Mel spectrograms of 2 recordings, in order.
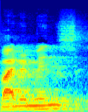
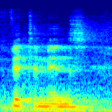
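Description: First: It is said with an American pronunciation. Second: It is said with a British pronunciation. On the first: "in the US" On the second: "in the UK"

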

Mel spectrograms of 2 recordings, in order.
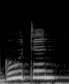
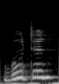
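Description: Both takes have the same delivery.

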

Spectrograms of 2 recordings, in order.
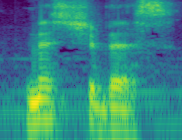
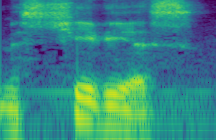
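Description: First: The word has three syllables, with no extra 'ee' before the ending. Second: The word has four syllables, with an extra 'ee' before the ending. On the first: The speaker calls it right. "So it's just mischievous" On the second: The speaker calls it wrong. "But that I's not there"

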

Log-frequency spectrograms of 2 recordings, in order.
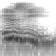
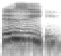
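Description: No difference in how they are said.

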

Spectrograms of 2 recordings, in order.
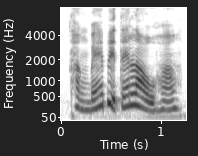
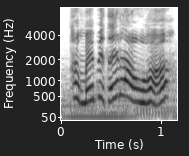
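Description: First: The line is said in a cool, controlled way. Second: The line is said in a highly emotional way. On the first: The character stays cold and strong. The speaker calls it right. "nghe có vẻ ok rồi" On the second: The character is badly shaken by the news. The speaker calls it wrong. "Không thể quá xúc động như vậy được"

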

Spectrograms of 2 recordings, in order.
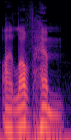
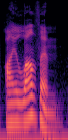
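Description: First: The h in 'him' is clearly pronounced. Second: The h in 'him' is dropped. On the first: The speaker calls it wrong. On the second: The speaker calls it right. "im instead of him"

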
